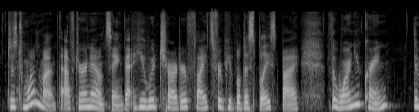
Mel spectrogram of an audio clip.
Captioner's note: speaking French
